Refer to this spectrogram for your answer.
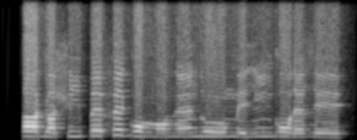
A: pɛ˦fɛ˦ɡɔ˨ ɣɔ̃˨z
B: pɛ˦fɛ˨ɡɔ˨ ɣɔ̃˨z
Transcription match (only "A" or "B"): A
